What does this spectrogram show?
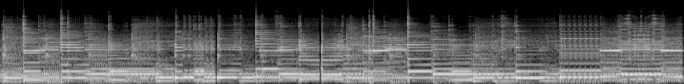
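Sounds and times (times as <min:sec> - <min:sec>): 
guitar: 0:00.0 - 0:06.8.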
